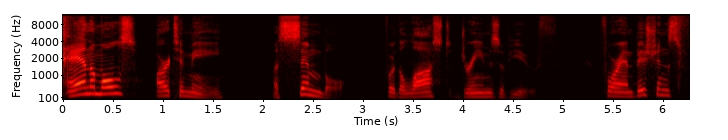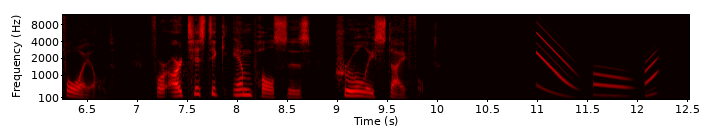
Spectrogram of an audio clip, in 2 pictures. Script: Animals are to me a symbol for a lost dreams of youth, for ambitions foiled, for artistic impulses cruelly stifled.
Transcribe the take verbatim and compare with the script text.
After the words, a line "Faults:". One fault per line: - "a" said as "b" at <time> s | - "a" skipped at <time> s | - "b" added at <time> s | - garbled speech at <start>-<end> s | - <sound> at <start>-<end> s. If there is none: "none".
Animals are to me a symbol for the lost dreams of youth, for ambitions foiled, for artistic impulses cruelly stifled.
Faults:
- "a" said as "the" at 3.3 s
- chirp at 11.0-12.2 s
